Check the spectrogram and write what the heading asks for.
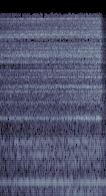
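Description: A steady, high-pitched whine of a spinning engraving wheel grinding a twisting dragon into the thin coloured glass layer of a light-violet juice jug, turned by hand against the wheel, holding an even tone for about two seconds before cutting off abruptly, with no voices.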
